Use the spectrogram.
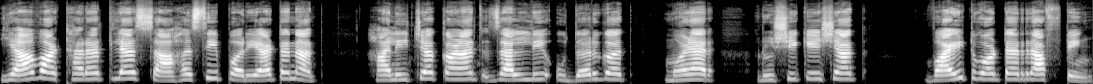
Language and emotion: Goan Konkani, neutral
